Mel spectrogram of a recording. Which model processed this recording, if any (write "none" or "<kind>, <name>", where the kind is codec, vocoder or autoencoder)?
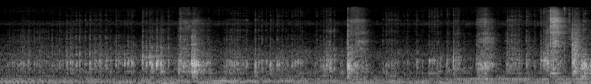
none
